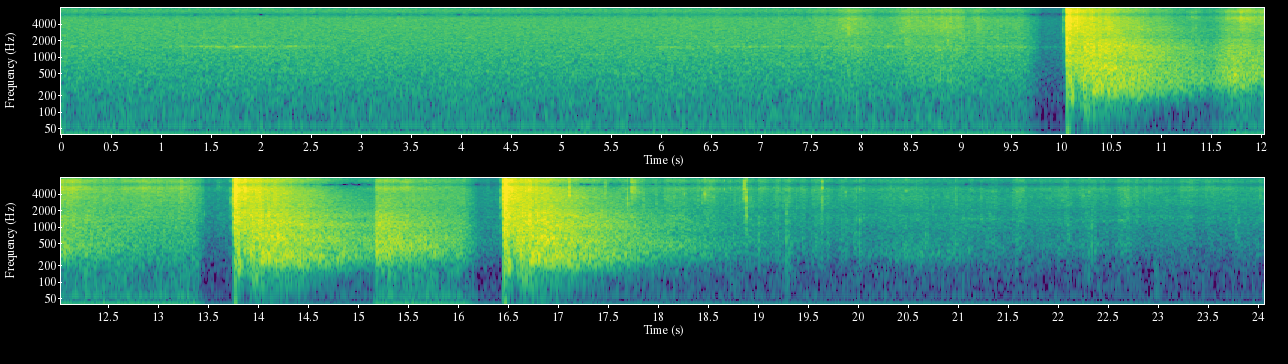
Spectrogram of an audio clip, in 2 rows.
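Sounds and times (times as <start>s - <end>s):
steady hiss: 0.0s - 24.0s
rifle shots echoing: 10.0s - 12.6s, 13.7s - 18.9s.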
